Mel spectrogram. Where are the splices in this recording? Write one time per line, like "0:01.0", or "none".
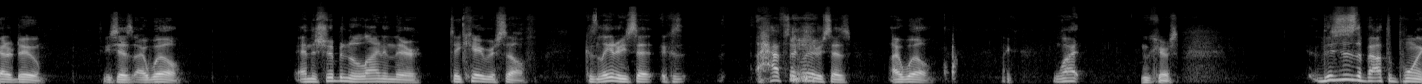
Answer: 0:06.0
0:11.4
